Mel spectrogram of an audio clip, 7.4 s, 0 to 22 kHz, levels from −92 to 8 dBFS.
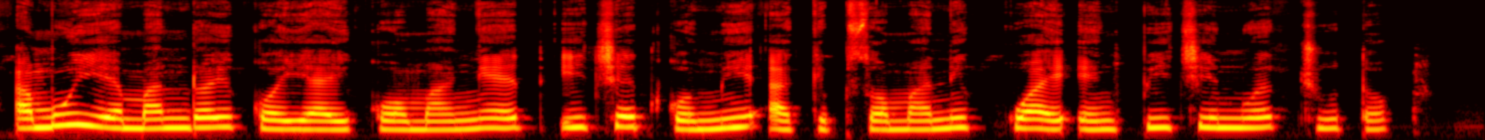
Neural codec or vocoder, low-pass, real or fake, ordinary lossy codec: none; none; real; none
